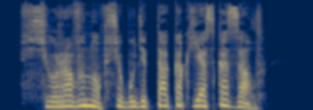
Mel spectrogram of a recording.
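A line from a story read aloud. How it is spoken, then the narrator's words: Hiss. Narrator (Russian): прошипел брат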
